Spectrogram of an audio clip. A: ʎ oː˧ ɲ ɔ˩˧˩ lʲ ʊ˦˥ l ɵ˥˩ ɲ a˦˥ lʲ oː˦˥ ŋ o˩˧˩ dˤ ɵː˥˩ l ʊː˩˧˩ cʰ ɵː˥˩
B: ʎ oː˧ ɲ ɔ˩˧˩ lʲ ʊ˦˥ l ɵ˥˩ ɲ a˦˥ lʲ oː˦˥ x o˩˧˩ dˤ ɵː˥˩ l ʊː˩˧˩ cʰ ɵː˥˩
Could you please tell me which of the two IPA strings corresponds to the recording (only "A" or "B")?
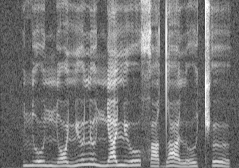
B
